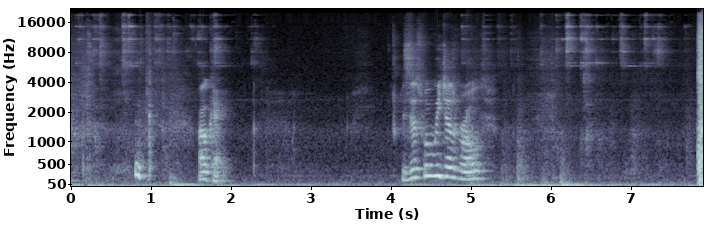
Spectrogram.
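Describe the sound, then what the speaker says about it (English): A dog yips and whimpers in short bursts in the background of a room while people talk and laugh over it during a tabletop game session. "that dog is just going crazy"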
